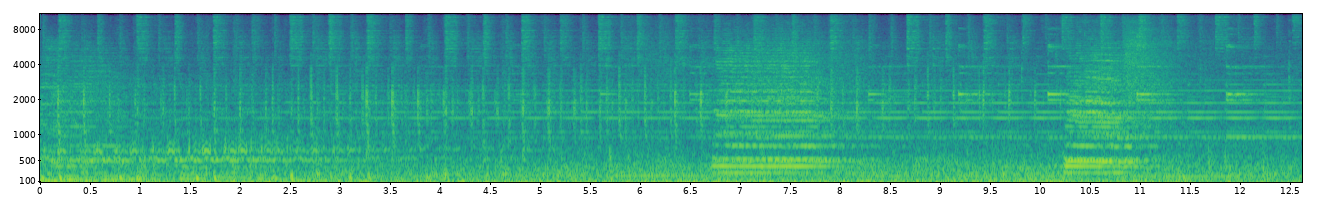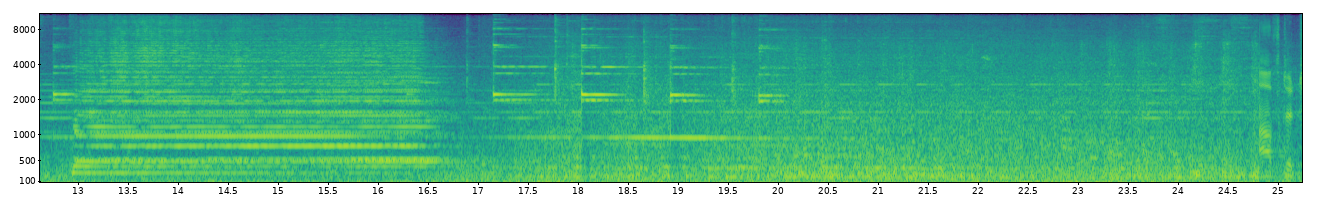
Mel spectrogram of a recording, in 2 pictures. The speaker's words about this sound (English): I see a Norfolk Southern. Three engines in the front, a white grinder full of corn, pulling westbound.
